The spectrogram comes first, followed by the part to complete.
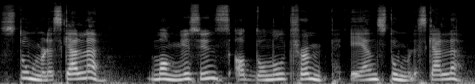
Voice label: stomLeskælle, Numedalsmål

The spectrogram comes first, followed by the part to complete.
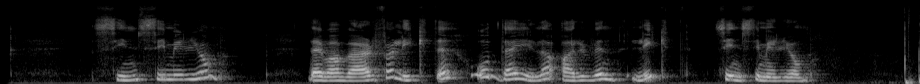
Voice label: "sinsimyljom", Numedalsmål; i mellom seg; Pronomen (andre)

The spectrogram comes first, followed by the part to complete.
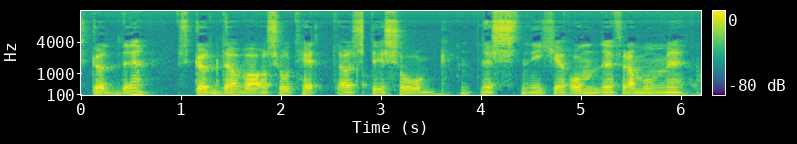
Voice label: "skødde", Numedalsmål; Substantiv hokjønn; Skødda va so tett at e såg nesten ikkje hånde framom me.

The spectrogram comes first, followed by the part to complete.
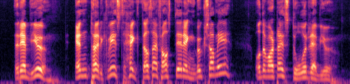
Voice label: revju, Numedalsmål

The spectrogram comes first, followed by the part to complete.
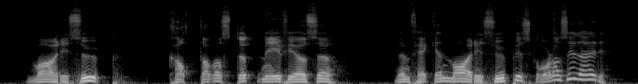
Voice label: marisup, Numedalsmål

